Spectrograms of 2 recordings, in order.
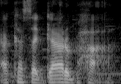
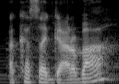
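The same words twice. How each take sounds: First: The b sound has a strong puff of air. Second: The b sound is plain, without aspiration. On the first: The speaker calls it right. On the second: The speaker calls it wrong.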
